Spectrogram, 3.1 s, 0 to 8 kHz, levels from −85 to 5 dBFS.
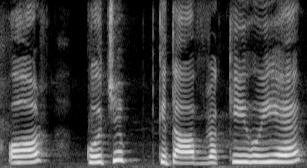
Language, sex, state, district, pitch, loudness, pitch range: Hindi, male, Delhi, New Delhi, 310 Hz, -11 LUFS, 285-330 Hz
